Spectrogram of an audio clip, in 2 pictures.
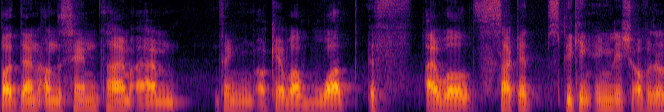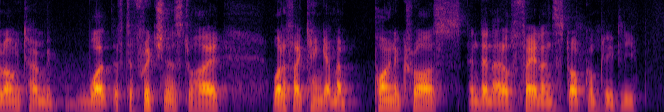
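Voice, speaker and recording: A man with a German accent speaks at a moderate pace. His intonation is monotone and flat. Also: medium pitch for a man. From Germany. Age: 20s. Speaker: vlogger. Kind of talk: unscripted vlog monologue. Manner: halting, with repetitions.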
